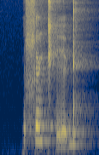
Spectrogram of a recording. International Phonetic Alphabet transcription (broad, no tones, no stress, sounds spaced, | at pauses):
ɬ ə ɳ t͡ʃʼ ḛ ɖ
